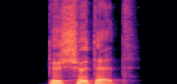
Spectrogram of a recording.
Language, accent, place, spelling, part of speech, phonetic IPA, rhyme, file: German, Germany, Berlin, geschüttet, verb, [ɡəˈʃʏtət], -ʏtət, De-geschüttet.ogg
- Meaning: past participle of schütten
